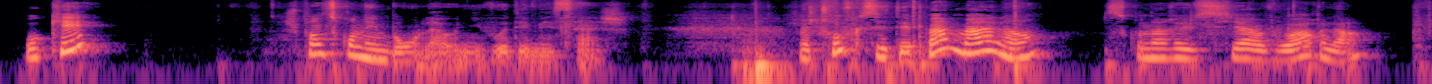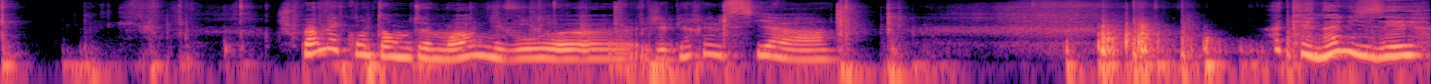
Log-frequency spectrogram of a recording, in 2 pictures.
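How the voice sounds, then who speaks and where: Fairly high female voice with very wide pitch swings, big swings in loudness, a fairly slow pace and long, frequent pauses. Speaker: tarot card reader. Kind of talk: tarot reading.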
